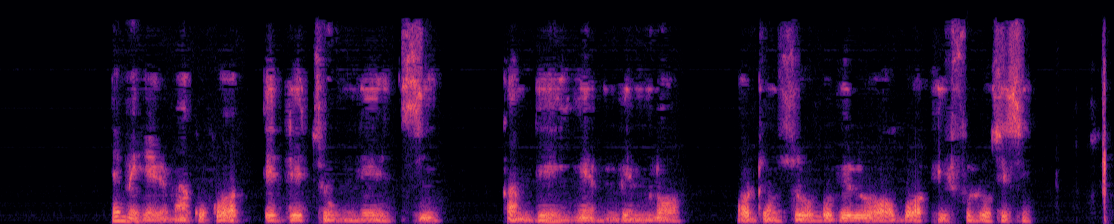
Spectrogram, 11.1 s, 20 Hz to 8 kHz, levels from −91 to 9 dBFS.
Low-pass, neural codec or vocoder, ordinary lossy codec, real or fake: 7.2 kHz; vocoder, 22.05 kHz, 80 mel bands, HiFi-GAN; AAC, 32 kbps; fake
